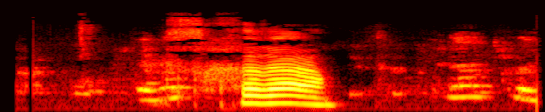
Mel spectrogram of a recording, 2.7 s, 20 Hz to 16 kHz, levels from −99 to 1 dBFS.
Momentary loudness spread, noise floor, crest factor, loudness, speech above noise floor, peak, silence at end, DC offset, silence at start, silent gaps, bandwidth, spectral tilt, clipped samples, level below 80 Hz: 21 LU; -48 dBFS; 20 dB; -17 LUFS; 30 dB; -2 dBFS; 0.05 s; under 0.1%; 0.4 s; none; 9.6 kHz; -5 dB/octave; under 0.1%; -74 dBFS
